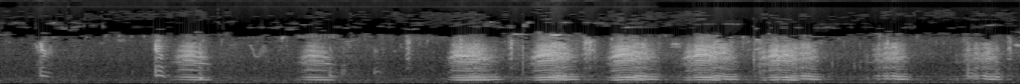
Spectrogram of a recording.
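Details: American bullfrog calling in a series of deep, resonant, throbbing notes, each about half a second to a second long, repeated roughly every second with a pause after the opening notes; faint steady background hum.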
